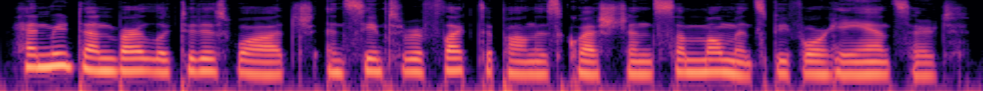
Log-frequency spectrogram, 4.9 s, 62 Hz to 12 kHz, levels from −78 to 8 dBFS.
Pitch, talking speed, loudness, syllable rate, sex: 190 Hz, 220 wpm, -18 LUFS, 6.5 syllables/s, female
